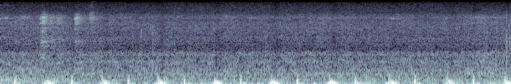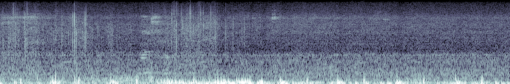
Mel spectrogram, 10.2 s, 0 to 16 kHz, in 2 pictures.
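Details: Soft, steady paired thumps at about 105 a minute over a low hum, recorded after talking with someone and then thinking about them; a normal, slightly fast heartbeat.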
